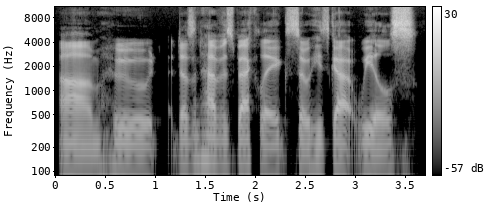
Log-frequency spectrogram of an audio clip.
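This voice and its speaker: A man's voice: fairly low pitch, little pitch movement, slow pace, smooth, no echo, studio quality. A man co-hosting a podcast, chatting casually and enthusiastically about video games and laughing easily. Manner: enthusiastic, gushing. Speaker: podcast co-host.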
